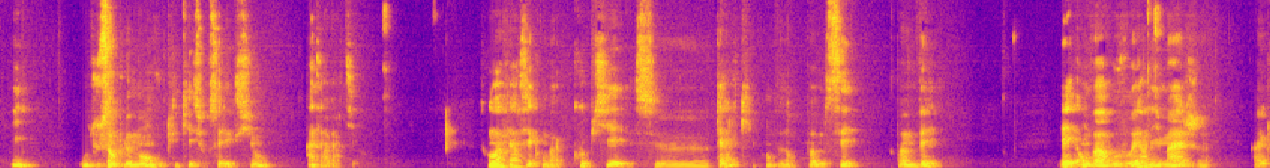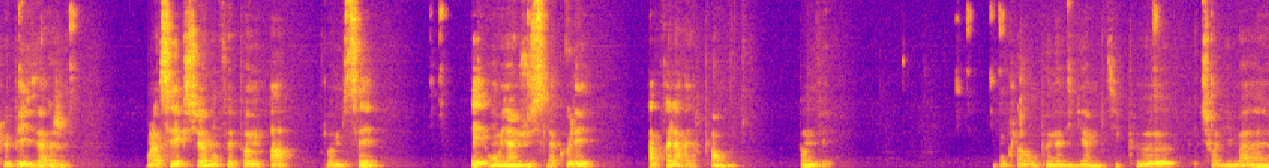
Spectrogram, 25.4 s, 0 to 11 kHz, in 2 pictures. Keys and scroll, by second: 0.1 shift+super+i, 8.3 super+c, 8.9 super+v, 14.9 super+a, 15.9 super+c, 20.0 super+v.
